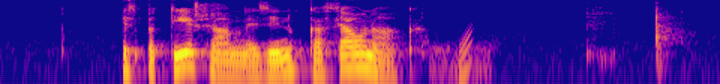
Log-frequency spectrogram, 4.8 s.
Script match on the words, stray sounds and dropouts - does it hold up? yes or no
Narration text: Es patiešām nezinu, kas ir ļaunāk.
no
